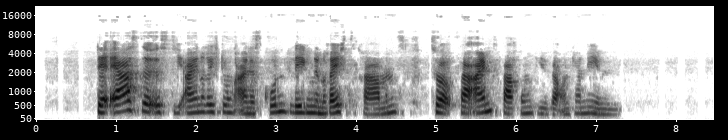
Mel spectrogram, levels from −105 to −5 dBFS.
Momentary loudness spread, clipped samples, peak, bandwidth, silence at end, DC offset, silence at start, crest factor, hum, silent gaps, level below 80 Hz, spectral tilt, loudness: 16 LU; under 0.1%; -2 dBFS; 7.8 kHz; 1.25 s; under 0.1%; 0.75 s; 18 dB; none; none; -72 dBFS; -5.5 dB/octave; -17 LUFS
